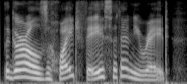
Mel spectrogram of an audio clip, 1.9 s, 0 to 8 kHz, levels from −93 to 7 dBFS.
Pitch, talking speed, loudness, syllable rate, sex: 215 Hz, 255 wpm, -17 LUFS, 6.3 syllables/s, female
